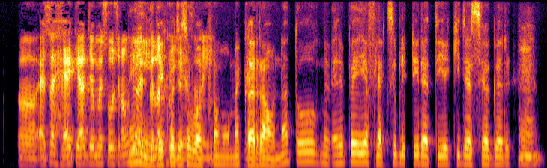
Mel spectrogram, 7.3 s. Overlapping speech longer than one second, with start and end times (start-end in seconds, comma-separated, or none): 1.7-2.9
